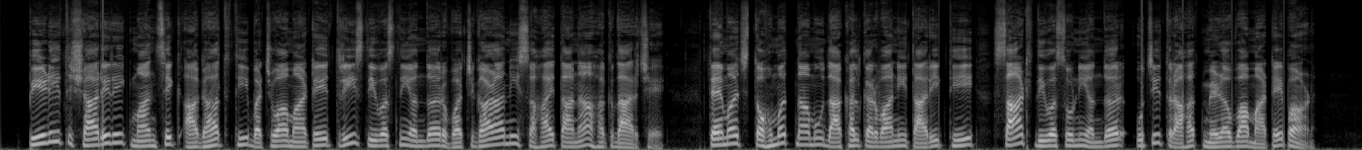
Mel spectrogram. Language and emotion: Gujarati, neutral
